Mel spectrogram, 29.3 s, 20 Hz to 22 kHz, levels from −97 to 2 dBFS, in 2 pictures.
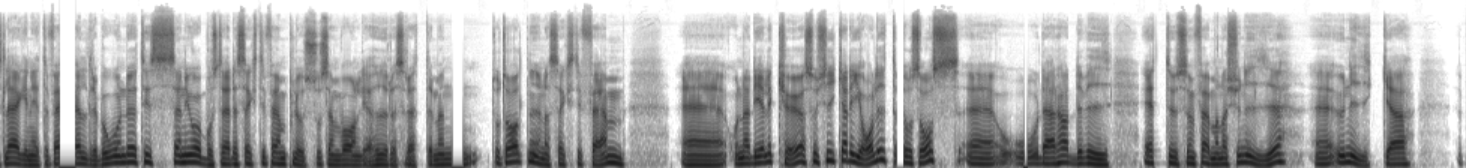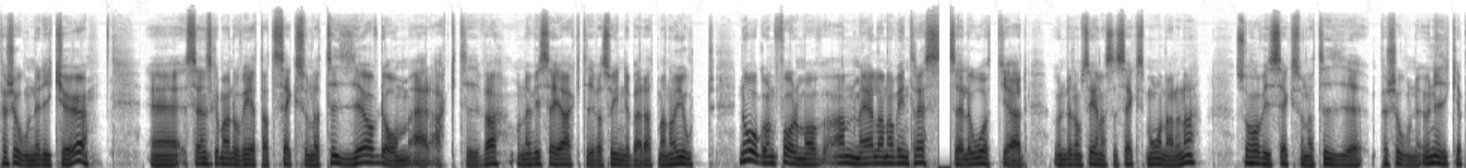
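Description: Underruns with held sample occur at 0.6, 4.52, 8.96, 10.24 and 24.04 s, lasting 160, 120, 80, 40 and 120 ms. Each time the buffer empties and the converter holds its last value, so the speech stops flat with little or no click, then resumes softly where it paused.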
